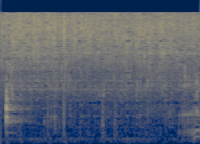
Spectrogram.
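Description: Hot oil sizzling in a frying pan as chopped onion is tipped in, with a sharp knock right at the start.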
